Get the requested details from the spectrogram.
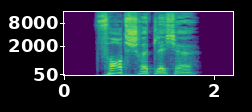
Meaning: inflection of fortschrittlich: 1. strong/mixed nominative/accusative feminine singular 2. strong nominative/accusative plural 3. weak nominative all-gender singular
- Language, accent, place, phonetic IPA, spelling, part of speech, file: German, Germany, Berlin, [ˈfɔʁtˌʃʁɪtlɪçə], fortschrittliche, adjective, De-fortschrittliche.ogg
